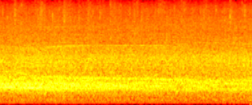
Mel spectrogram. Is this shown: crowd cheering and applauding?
yes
